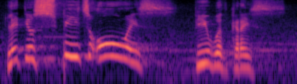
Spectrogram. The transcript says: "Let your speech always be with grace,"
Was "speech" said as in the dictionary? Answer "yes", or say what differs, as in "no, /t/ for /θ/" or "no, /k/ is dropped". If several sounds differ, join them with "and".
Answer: no, /s/ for /tʃ/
